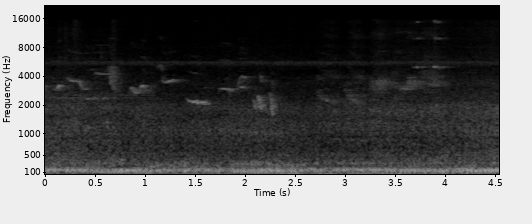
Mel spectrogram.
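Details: Young male white-breasted oriental magpie-robin in full song: scattered clear whistled phrases, some rising and some falling, with short chirps between, over a steady low hum of background noise.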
